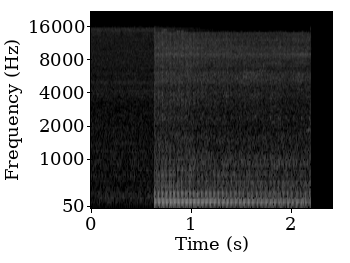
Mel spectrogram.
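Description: A small engine running steadily with a low hum. It starts suddenly about half a second in, after a moment of near silence.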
